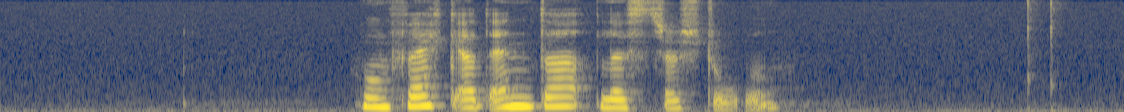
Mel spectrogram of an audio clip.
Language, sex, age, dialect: Faroese, female, 15-35, Suðurstreymoy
